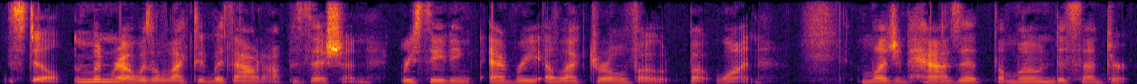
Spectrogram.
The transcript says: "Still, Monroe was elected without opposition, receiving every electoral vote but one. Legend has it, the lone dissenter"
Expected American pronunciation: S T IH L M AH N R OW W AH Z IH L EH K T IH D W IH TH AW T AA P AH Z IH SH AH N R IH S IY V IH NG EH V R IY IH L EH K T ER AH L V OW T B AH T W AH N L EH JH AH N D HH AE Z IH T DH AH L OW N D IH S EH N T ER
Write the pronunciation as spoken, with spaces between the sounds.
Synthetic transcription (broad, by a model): S T IH L M AH N R OW W AH Z IH L EH K T IH D W IH TH AW T AA P AH Z IH SH AH N R IH S IY V IH NG EH V R IY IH L EH K T ER L V OW T B AH T W AH N L EH JH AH N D HH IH Z IH T DH AH L OW N D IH S EH N T ER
